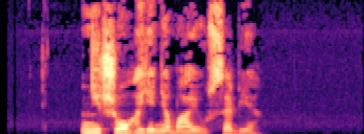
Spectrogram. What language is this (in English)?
Belarusian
